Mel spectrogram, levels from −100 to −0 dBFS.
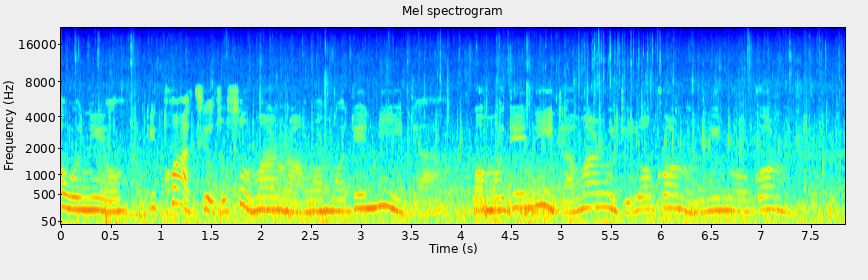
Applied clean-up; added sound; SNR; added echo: none; Thunder / Rain; 4 dB; none.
